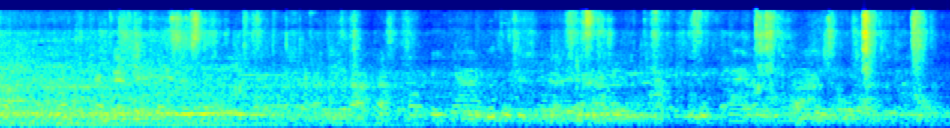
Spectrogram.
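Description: A bird calling in the background while a man's voice carries on.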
